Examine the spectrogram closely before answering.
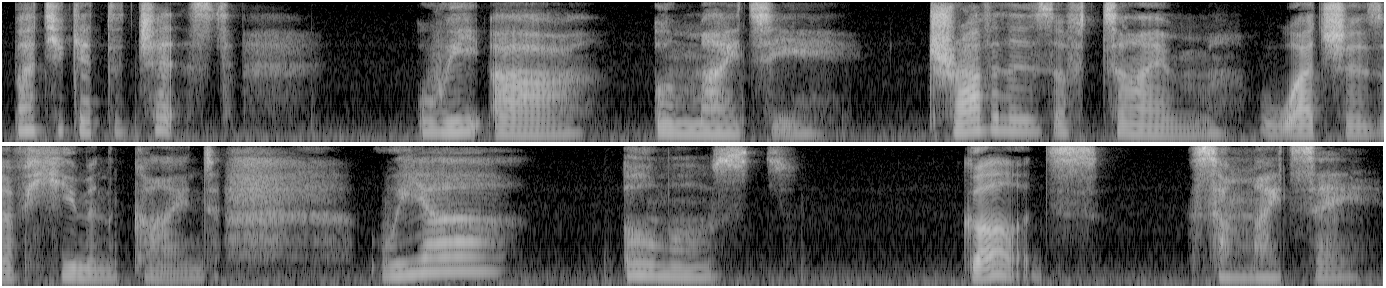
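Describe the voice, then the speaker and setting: A woman playing a haughty, annoyed vampire scholar with a French accent, speaking in a theatrical monologue with dramatic pauses. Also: mid-range voice, expressive, slight background noise. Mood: wry, condescending. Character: annoyed, haughty female vampire scholar guiding a library guest. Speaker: audio roleplay performer. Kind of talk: slow theatrical in-character monologue.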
